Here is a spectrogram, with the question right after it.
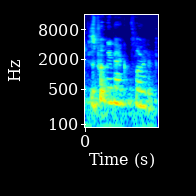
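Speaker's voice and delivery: high, laughing and soft; laughing while wishing herself back in Florida; laughing plea. Real, not acted. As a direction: laugh it out, half-pleading.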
